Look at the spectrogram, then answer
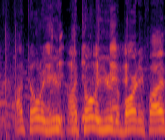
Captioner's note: laughs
